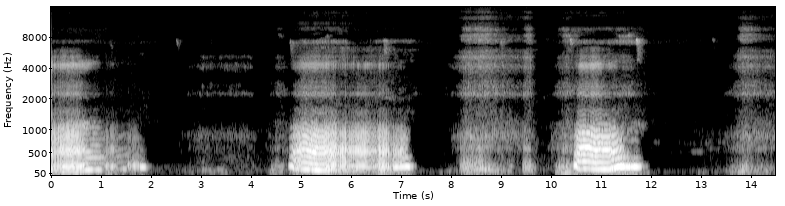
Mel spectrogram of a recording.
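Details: Sleeping girl, in a recording also showing teeth grinding (bruxism) and delirious sleep talk, makes long, voiced, rough breaths in irregular cycles, about 11 a minute: snoring.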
